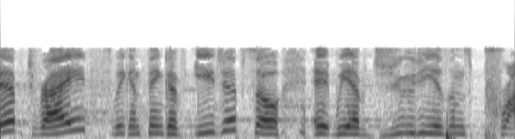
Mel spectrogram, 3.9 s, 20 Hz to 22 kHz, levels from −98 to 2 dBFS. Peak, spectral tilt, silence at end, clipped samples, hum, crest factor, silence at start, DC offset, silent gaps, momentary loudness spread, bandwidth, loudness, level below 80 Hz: -8 dBFS; -2.5 dB/octave; 0 s; under 0.1%; none; 20 dB; 0 s; under 0.1%; none; 13 LU; 5.4 kHz; -27 LUFS; -56 dBFS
